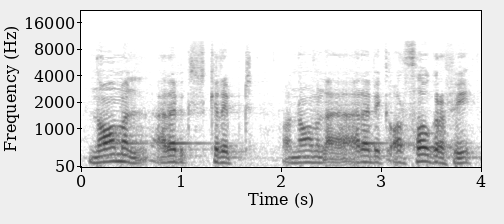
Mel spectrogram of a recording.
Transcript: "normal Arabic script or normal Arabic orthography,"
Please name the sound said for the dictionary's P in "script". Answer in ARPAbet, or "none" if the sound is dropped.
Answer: P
